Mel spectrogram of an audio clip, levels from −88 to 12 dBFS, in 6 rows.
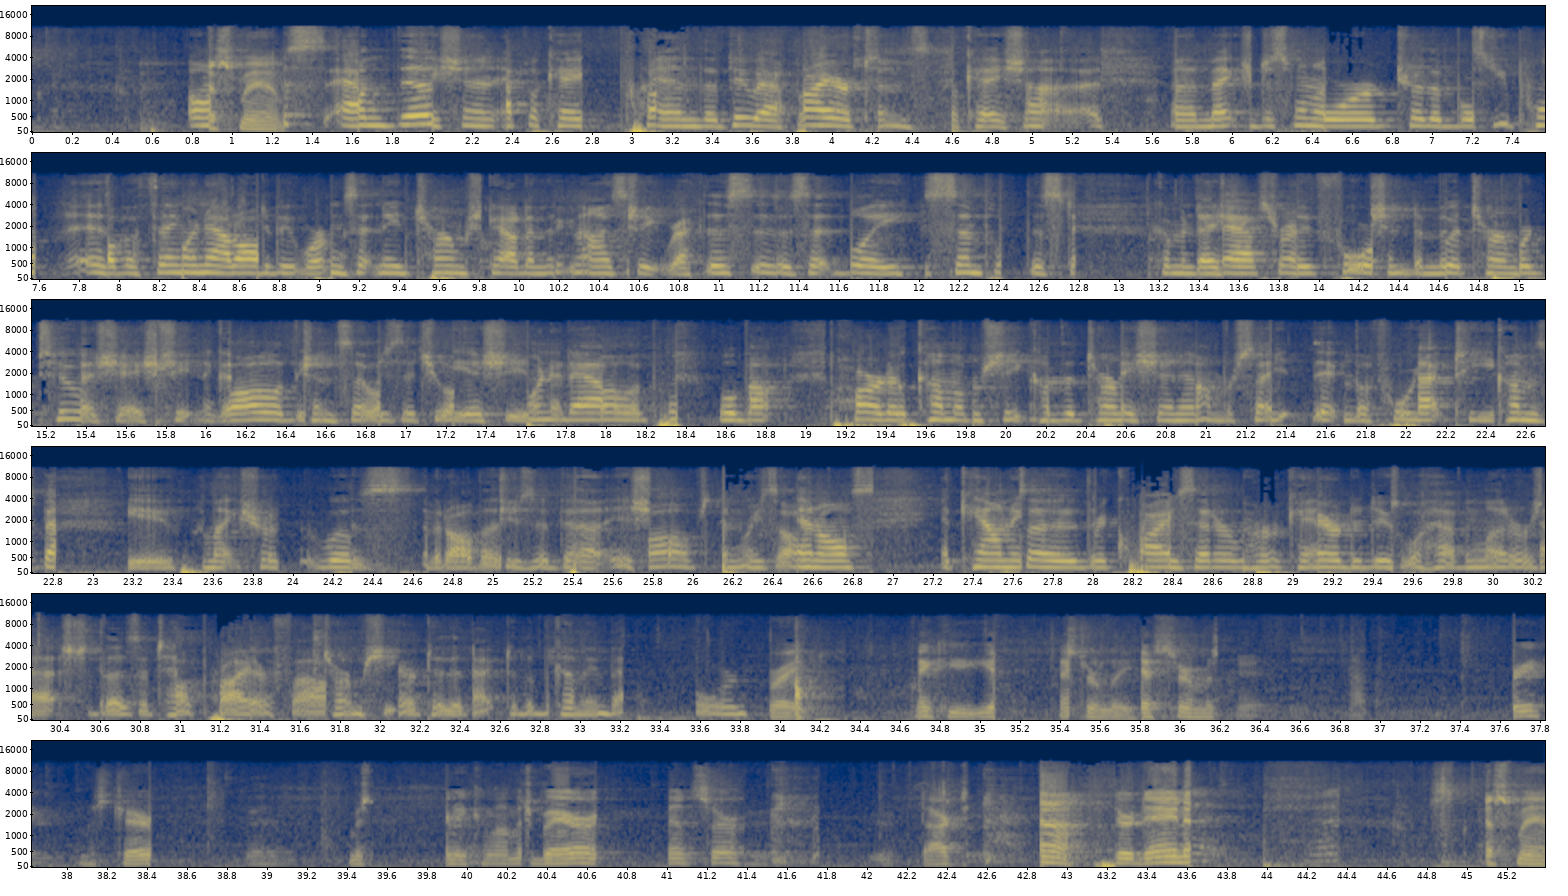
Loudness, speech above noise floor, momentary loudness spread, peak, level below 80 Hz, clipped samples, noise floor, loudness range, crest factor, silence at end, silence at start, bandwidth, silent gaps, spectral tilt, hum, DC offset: -17 LUFS; 29 dB; 13 LU; 0 dBFS; -26 dBFS; under 0.1%; -46 dBFS; 7 LU; 18 dB; 0 s; 0 s; 11.5 kHz; none; -4 dB/octave; none; under 0.1%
